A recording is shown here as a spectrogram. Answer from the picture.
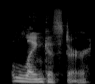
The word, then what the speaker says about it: Lancaster: The citizens banded together to I pronounced it at a bar and somebody was like, it's Lancaster, just so you know, Lancaster. And I was like, oh.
